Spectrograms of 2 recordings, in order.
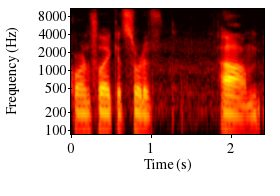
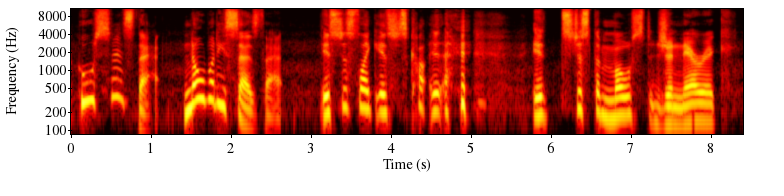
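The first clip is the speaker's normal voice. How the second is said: much higher, slow incredulous scoffing; exasperated disbelief; 7 semitones higher, slower than usual. Real, not acted. Reviewer mocking a cheesy movie line, incredulous and exasperated. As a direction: pitch it way up in mock outrage at the line.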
